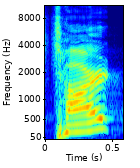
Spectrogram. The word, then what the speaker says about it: Tarte: They carry brands such as Kopari, Glamgo, Glow Recipe, Tarte, and more. Oh, it's Tarte? Why don't they just spell it Tarte?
